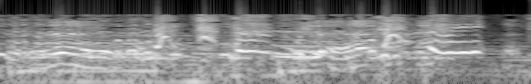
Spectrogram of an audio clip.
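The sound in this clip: Village mourners sob and wail in grief, their loud voices moaning in long wavering pitch glides that overlap continuously, then cut off sharply near the end.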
